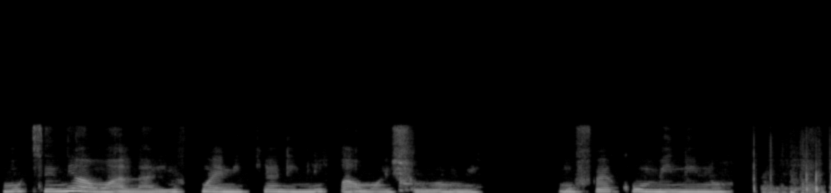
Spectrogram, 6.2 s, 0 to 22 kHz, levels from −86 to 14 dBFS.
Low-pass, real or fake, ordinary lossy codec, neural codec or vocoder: none; real; none; none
